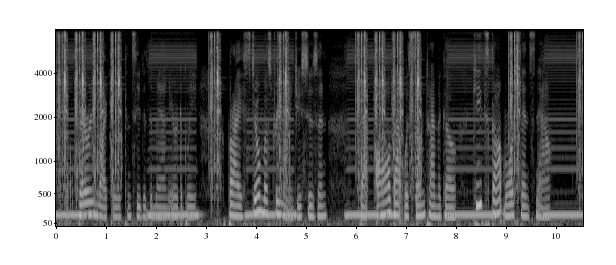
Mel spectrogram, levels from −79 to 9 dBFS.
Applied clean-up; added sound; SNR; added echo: none; Camera + Telephone; 0 dB; none.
